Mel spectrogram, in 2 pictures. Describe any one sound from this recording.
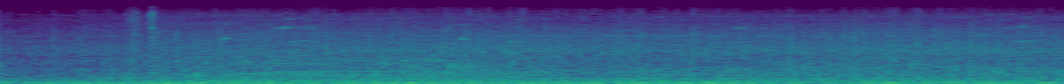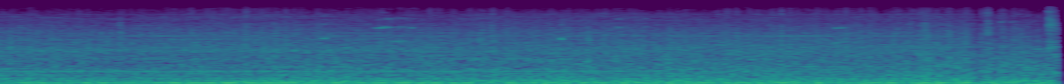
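A winch whirs as it pulls the truck.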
